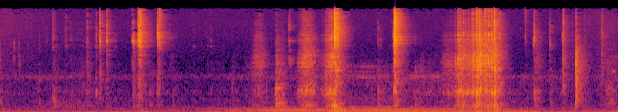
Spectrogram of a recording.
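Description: A blade scrapes along the edge of a wooden board.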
